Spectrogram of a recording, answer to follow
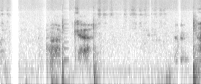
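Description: Mostly quiet, with a man's soft muttering in two short bursts about a second in.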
